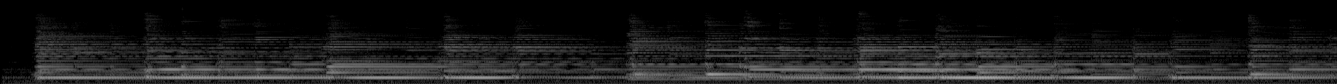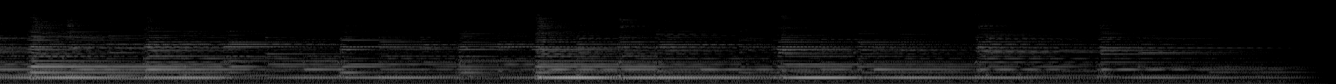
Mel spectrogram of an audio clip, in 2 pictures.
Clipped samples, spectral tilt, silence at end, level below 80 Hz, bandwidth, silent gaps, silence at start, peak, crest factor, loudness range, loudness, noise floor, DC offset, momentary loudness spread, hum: under 0.1%; -4 dB/octave; 0.35 s; -70 dBFS; 13.5 kHz; none; 0 s; -20 dBFS; 18 dB; 12 LU; -37 LUFS; -63 dBFS; under 0.1%; 15 LU; none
